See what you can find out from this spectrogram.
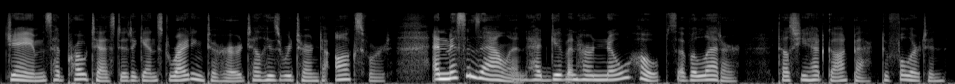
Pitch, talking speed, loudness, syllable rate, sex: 200 Hz, 190 wpm, -20 LUFS, 5.0 syllables/s, female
